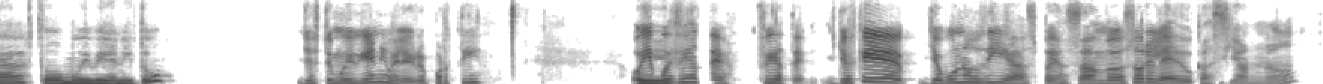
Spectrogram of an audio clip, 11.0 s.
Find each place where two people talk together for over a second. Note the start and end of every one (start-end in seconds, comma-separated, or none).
none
